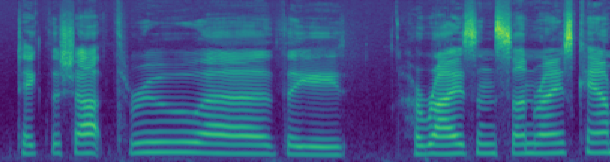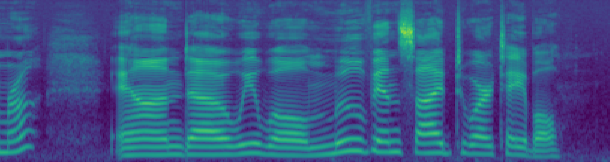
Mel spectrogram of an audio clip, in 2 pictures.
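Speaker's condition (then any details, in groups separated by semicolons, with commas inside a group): No condition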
